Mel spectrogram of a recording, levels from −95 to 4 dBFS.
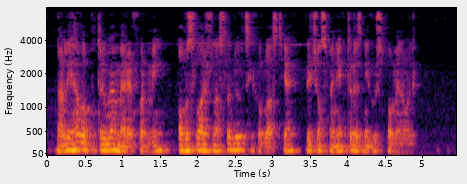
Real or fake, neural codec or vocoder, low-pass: real; none; 7.2 kHz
